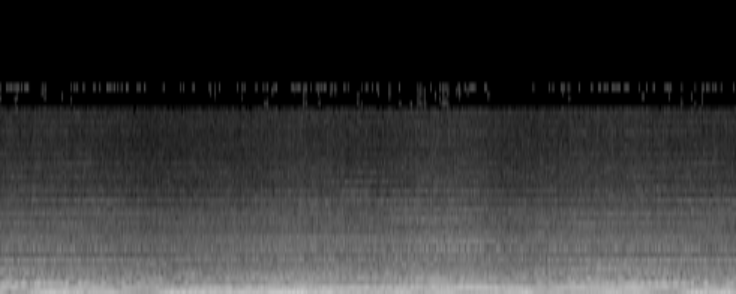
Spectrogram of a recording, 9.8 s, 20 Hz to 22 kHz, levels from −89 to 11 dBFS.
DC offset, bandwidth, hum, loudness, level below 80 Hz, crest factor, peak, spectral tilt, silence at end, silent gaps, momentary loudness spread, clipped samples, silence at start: under 0.1%; 13.5 kHz; none; -20 LUFS; -40 dBFS; 16 dB; -4 dBFS; -6.5 dB/octave; 0 s; none; 5 LU; under 0.1%; 0 s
